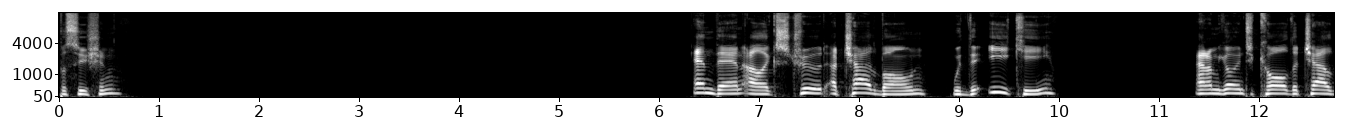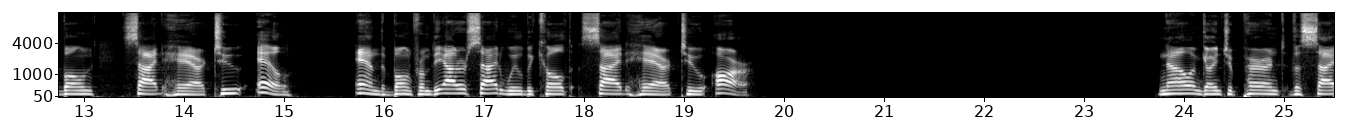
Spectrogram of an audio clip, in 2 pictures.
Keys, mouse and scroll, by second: 0.2 Tab, 0.7 click, 1.5 right click, 1.5 middle click, 1.6 Tab, 2.0-5.2 typing, 5.0 click, 5.2 middle click, 5.8 middle click, 6.0 middle click, 6.5 g, 9.8 e, 10.7 click, 10.9-12.2 middle drag, 11.6 g, 12.4 middle click, 13.1 g, 14.8 middle click, 15.0 click, 15.5 right click, 15.8 ctrl+c, 16.4 click, 17.5 Left, 18.6 ctrl+c, 19.9 click, 20.3 middle click, 20.7 click, 22.2 middle click, 24.2 middle click, 24.7 click, 24.7 a.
